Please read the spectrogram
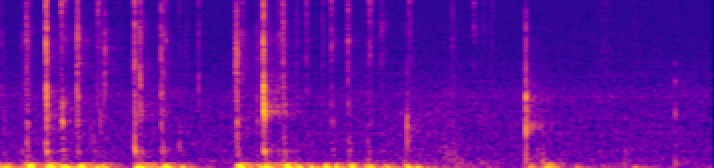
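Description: Typing on a computer keyboard: a quick run of keystrokes for about the first two seconds, then a few separate clicks.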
